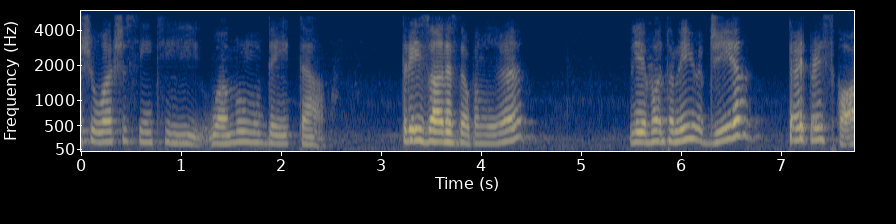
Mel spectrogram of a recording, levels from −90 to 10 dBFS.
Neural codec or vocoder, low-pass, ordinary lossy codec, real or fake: codec, 24 kHz, 0.9 kbps, WavTokenizer, medium music audio release; 5.4 kHz; none; fake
